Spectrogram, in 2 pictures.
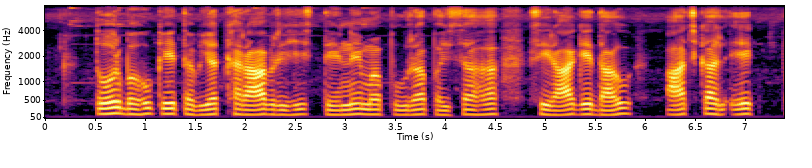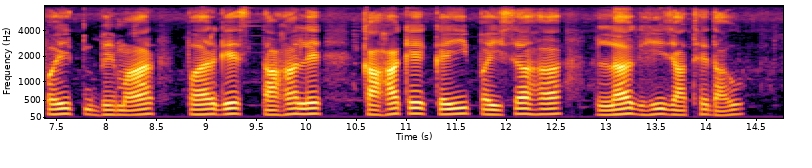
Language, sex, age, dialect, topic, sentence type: Chhattisgarhi, male, 18-24, Western/Budati/Khatahi, banking, statement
